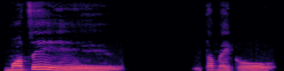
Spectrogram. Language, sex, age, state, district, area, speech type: Nepali, female, 60+, West Bengal, Alipurduar, urban, spontaneous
